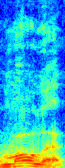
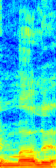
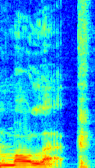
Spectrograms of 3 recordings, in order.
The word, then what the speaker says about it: Molech: Molech. All right, so let him go back. Hold on. I didn't say Mullet. I said Molech.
